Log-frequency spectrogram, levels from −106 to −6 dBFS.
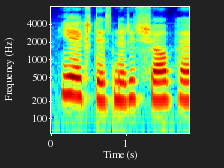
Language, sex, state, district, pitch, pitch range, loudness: Hindi, female, Jharkhand, Deoghar, 215 Hz, 210-240 Hz, -15 LUFS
